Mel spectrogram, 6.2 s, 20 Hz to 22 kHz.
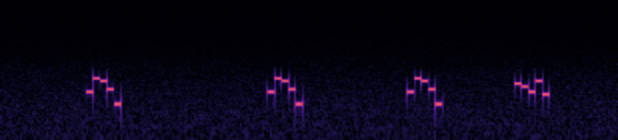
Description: Five-tone selective call (ZVEI), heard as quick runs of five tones, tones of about 70 ms. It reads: 66071 66071 66071 98605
